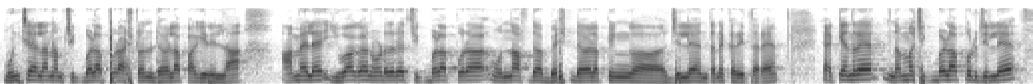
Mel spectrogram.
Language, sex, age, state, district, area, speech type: Kannada, male, 18-30, Karnataka, Chikkaballapur, rural, spontaneous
